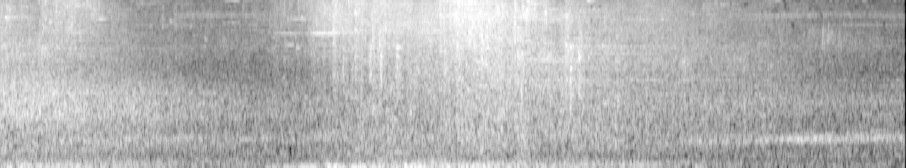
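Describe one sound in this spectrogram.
A triumphant game fanfare swells with a deep rumble.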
